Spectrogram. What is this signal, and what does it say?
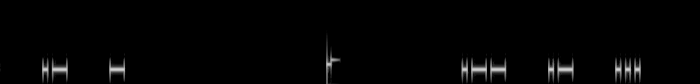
Morse code, heard as a keyed tone, about 25 wpm, spaced as for 14 wpm, 690 Hz. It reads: AT WAS
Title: 3x Character Spacing - Top 100 Words - 25wpm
